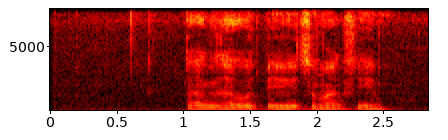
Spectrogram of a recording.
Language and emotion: Russian, neutral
